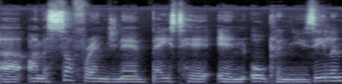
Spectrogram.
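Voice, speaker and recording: A man with a British accent speaks at a fairly quick pace and medium pitch. The recording is very clean, with a silent background. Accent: British accent, retained. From UK. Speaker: software engineer, conference speaker. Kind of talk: recorded conference talk. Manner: casual, with frequent fillers.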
